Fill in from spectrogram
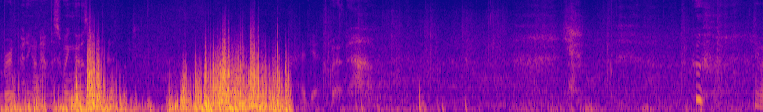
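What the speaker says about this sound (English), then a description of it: "probably couldn't even hear half of it because it's so windy" Strong outdoor wind buffets the microphone with heavy roaring rumble for the first four seconds, then drops to a lighter gusty rustle with occasional bumps.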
